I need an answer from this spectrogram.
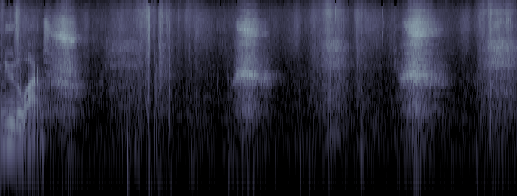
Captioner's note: breathing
